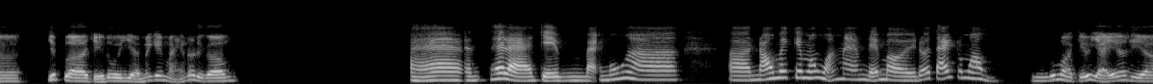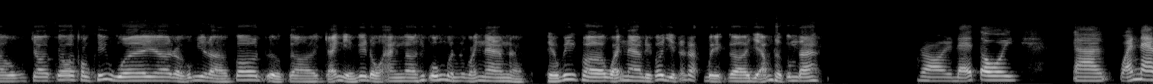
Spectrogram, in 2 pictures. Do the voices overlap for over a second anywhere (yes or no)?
no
